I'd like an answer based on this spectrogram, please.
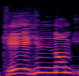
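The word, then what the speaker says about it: גיא הנום: 그니까 우리나라 말로는 흰의 골짜기고 이거 히브리 말로 말할 때는 개흰놈 그럽니다. 개흰 개흰 그래요. 이거를 개흰놈 이렇게 발음합니다. 개흰놈.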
